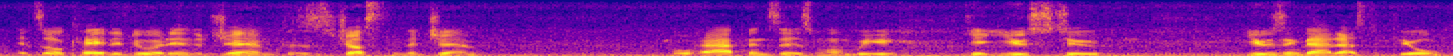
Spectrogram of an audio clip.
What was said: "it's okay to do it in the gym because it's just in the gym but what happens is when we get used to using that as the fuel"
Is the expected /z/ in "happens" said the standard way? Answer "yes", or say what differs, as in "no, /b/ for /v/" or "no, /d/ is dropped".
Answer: yes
